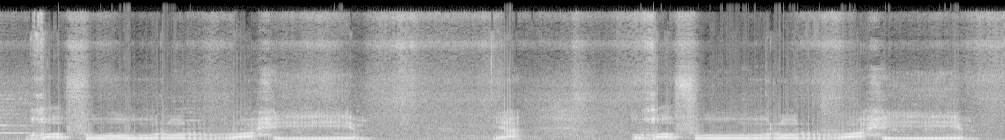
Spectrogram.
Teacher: tanwin dilebur ke huruf ra, maka sehingga huruf ra yang kedua ini bertasydid. Huruf ra yang kedua ini bertasydid. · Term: idgham bi ghairi gunnah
